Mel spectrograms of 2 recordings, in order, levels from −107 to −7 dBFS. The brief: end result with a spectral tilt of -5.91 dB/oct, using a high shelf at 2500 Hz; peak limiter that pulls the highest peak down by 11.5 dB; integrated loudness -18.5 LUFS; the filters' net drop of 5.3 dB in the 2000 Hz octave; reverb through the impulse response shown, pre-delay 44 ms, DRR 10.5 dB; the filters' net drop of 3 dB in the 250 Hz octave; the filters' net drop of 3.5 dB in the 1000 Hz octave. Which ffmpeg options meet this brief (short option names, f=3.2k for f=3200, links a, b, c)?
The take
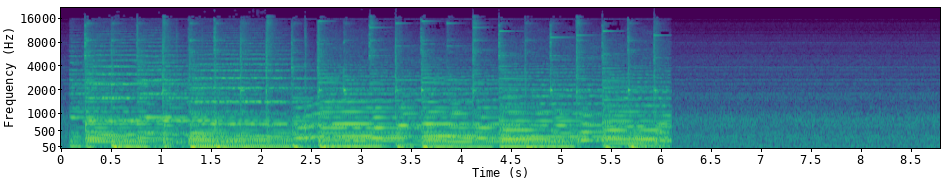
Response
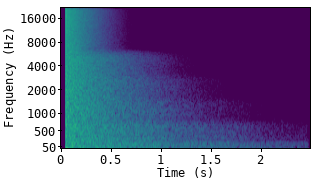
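-filter_complex "[0:a]equalizer=f=250:t=o:g=-3.5,equalizer=f=1k:t=o:g=-3.5,equalizer=f=2k:t=o:g=-3,highshelf=f=2.5k:g=-5.5,alimiter=level_in=1.5dB:limit=-24dB:level=0:latency=1,volume=-1.5dB,asplit=2[a][b];[1:a]atrim=start_sample=2205,adelay=44[c];[b][c]afir=irnorm=-1:irlink=0,volume=-20dB[d];[a][d]amix=inputs=2:normalize=0,volume=16.5dB"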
